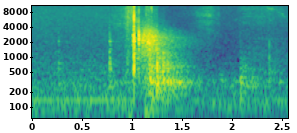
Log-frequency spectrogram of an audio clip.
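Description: A cue sharply strikes a billiard ball.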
